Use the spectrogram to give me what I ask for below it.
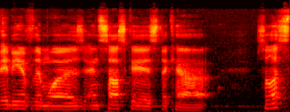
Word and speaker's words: Sasuke: Apparently, you're supposed to pronounce the oo in Sasuke, but nobody does. Nobody in the English fandoms does.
